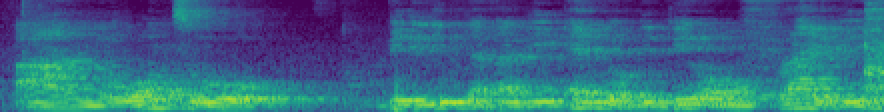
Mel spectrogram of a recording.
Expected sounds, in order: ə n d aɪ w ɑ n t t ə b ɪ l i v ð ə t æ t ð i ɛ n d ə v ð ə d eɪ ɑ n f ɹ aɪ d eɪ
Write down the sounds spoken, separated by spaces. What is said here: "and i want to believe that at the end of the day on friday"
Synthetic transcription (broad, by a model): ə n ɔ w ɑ n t t ə b ɪ l i v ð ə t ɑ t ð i ɛ n d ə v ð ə d eɪ ɑ n f ɹ aɪ d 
